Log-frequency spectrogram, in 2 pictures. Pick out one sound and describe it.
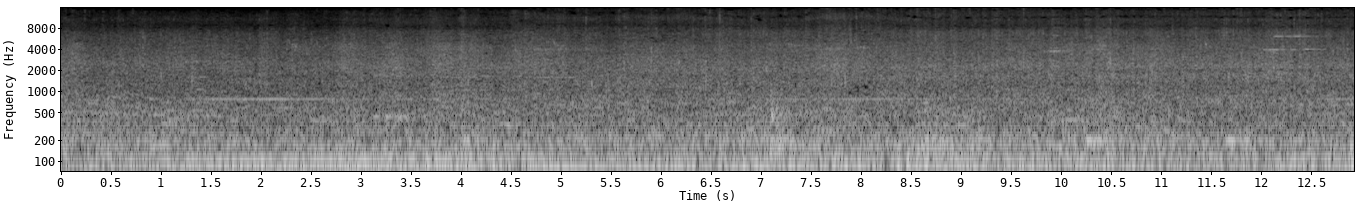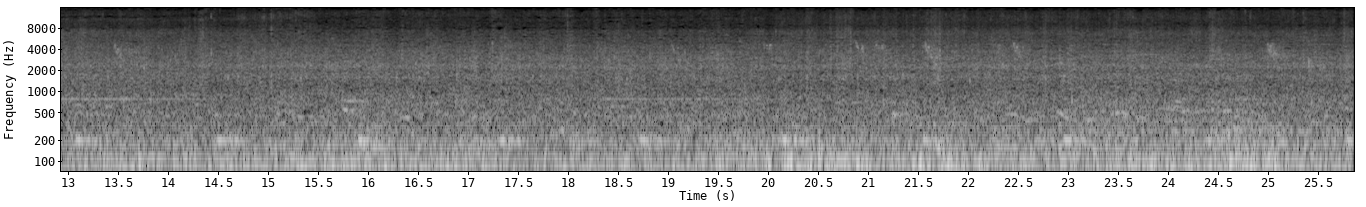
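Small fountain jets splash steadily into a pool.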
